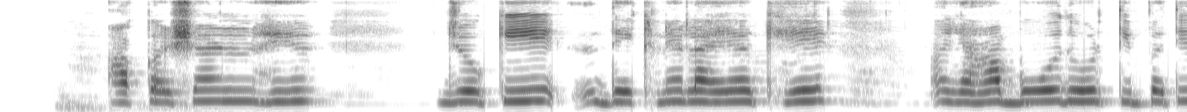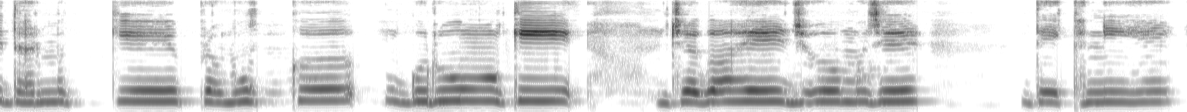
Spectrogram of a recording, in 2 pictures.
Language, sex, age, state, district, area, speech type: Hindi, female, 18-30, Madhya Pradesh, Ujjain, urban, spontaneous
